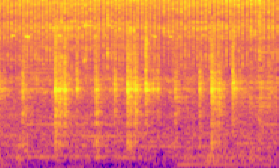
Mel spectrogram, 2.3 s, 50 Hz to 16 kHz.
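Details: Grinding, popping rear hub noise on a TK1 Pro Mooncool e-trike bought May 2025, starting after about 40 miles: irregular sharp pops and dry scraping clicks from the turning wheel; fixed by removing the tire, tightening and lubricating.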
